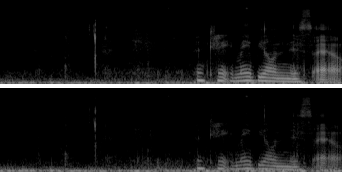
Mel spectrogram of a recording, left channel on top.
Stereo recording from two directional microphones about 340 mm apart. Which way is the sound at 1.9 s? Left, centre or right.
Centre.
